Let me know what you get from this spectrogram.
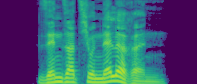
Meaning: inflection of sensationell: 1. strong genitive masculine/neuter singular comparative degree 2. weak/mixed genitive/dative all-gender singular comparative degree
- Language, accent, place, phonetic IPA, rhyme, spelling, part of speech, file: German, Germany, Berlin, [zɛnzat͡si̯oˈnɛləʁən], -ɛləʁən, sensationelleren, adjective, De-sensationelleren.ogg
